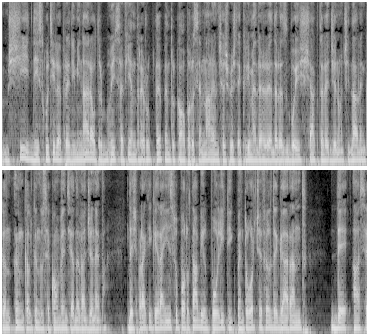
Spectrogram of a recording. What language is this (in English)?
Romanian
